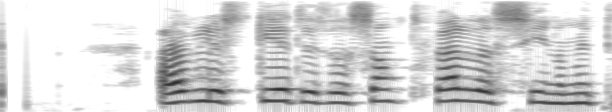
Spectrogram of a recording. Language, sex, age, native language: Icelandic, female, 11, German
